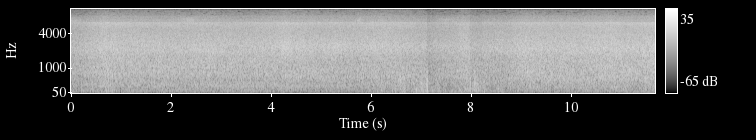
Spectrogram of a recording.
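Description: Super Typhoon Rolly's signal number 5 winds roar steadily in the Philippines, a loud, dense, unbroken rush of gusting air and wind buffeting with no talking.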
